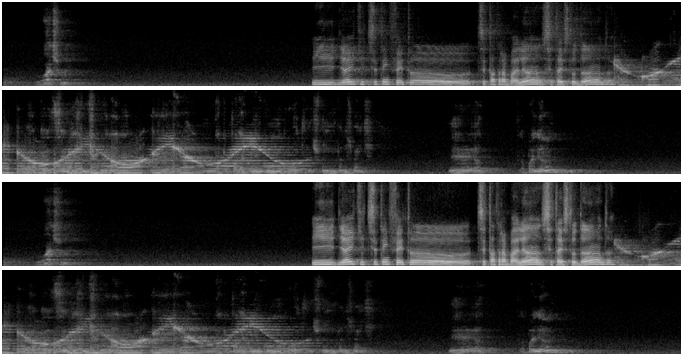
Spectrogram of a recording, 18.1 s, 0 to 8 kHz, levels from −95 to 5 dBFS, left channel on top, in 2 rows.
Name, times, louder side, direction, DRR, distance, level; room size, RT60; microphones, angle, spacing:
voice 1, 0.4-0.9 9.4-14.0 15.0-15.5 15.9-16.7, left 1 dB, 80° left, 2 dB, 1.6 m, -44 dB
voice 2, 4.1-8.2, right 4 dB, 65° right, 15 dB, 0.4 m, -27 dB
sound 1, 7.9-13.1, left 3 dB, 50° left, 1.0 m, -39 dB
24.0 x 9.2 x 5.3 m, 1.5 s
head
